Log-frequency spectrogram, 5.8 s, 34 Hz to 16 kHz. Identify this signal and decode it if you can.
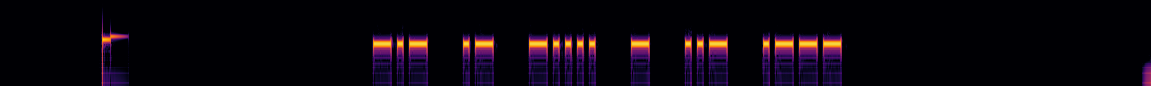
Morse code, heard as a keyed tone, about 39 wpm, spaced as for 29 wpm, 700 Hz. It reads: KA6TUJ
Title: USA Call Signs - 6 Characters - 2x Character Spacing - 40wpm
